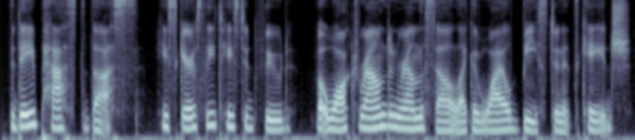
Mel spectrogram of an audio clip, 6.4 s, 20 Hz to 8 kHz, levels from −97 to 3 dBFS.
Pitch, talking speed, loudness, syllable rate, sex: 185 Hz, 210 wpm, -18 LUFS, 4.7 syllables/s, female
